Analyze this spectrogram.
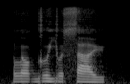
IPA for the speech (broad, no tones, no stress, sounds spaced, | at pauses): l ɔ ɡ ʊ j ʊ s a y̯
